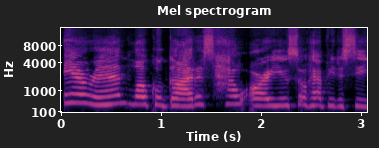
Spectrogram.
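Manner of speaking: light up calling out to a friend; excited greeting. Real, not acted. Host spotting a local friend in the chat, in an excited high greeting.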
